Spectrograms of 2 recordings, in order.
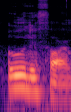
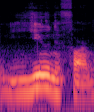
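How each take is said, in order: First: The word begins with a plain vowel sound. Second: The word begins with a y sound. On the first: The speaker calls it wrong. "Eu não falo uniform" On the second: The speaker calls it right. "eu falo uniform, como se tivesse um Y na frente"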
